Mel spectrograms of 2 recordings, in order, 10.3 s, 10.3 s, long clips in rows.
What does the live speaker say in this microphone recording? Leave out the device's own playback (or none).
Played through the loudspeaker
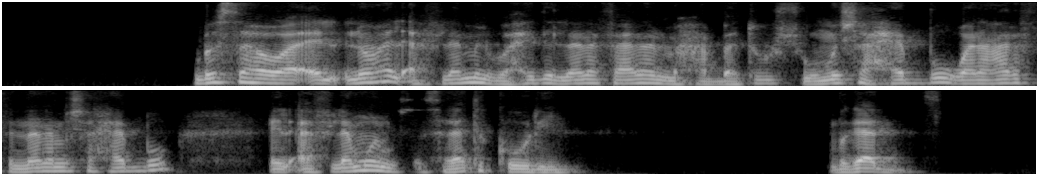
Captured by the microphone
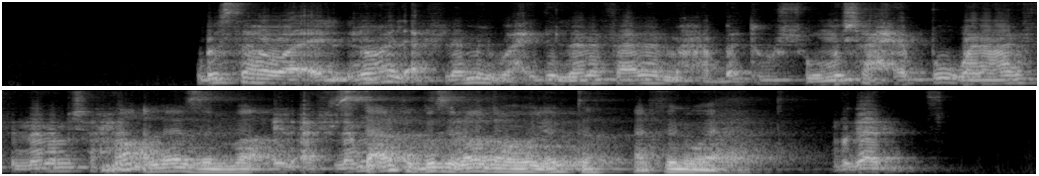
ما لازم بقى بس تعرف الجزء الاول ده معمول امتى 2001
